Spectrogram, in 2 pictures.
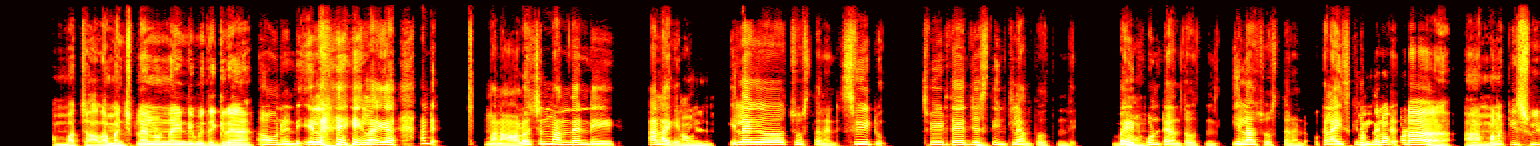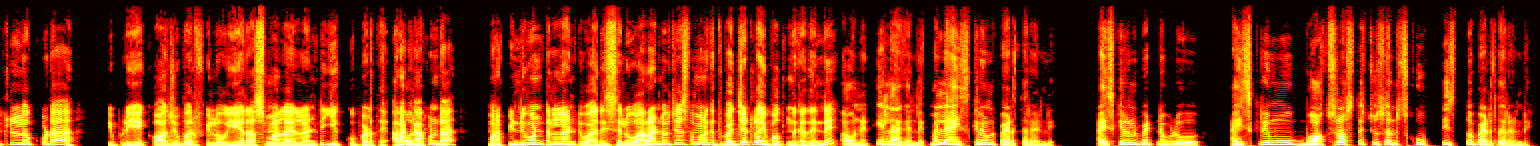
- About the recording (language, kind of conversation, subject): Telugu, podcast, బడ్జెట్ పరిమితి ఉన్నప్పుడు స్టైల్‌ను ఎలా కొనసాగించాలి?
- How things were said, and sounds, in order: laughing while speaking: "ఇలా ఇలాగ"; lip smack; in English: "బడ్జెట్‌లో"; in English: "స్కూప్"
